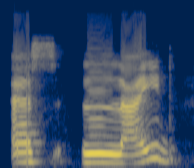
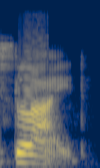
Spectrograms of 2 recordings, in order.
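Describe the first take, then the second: First: The S is said apart from the word. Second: The S runs straight into the L. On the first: The speaker calls it wrong. "you do not say S, S slide" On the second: The speaker calls it right. "but you say slide. You blend them"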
